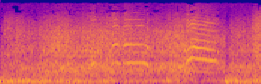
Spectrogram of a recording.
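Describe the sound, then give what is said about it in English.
A loud, unbroken roar of heavy naval gunfire fills the whole stretch, with thin whistling tones gliding and bending above the dense rumbling din. “Guns ready. Open fire.”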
